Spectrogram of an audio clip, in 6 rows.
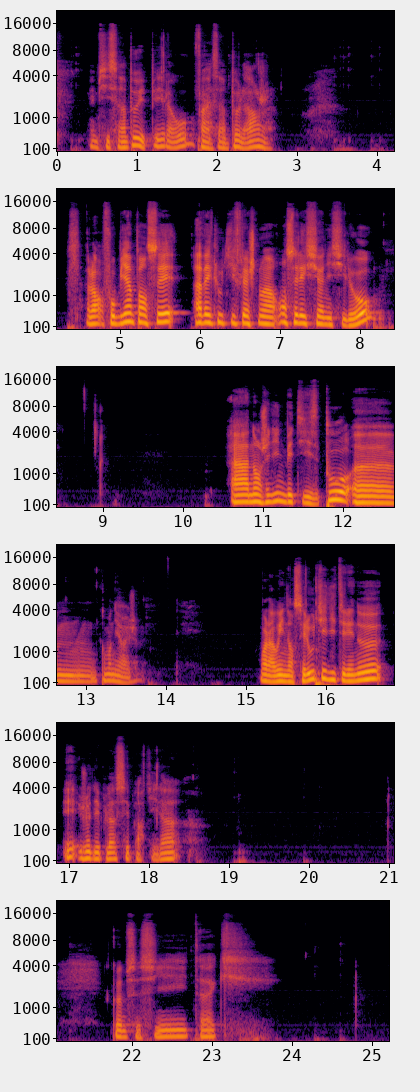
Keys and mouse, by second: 0.2 click, 1.8 click, 2.2 click, 3.5 click, 3.9 click, 5.9 click, 6.5 click, 7.0 click, 10.3-11.3 drag, 15.9 click, 17.3 click, 18.6 click, 19.9-21.5 drag, 22.2 click, 23.4 click, 24.3 click.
